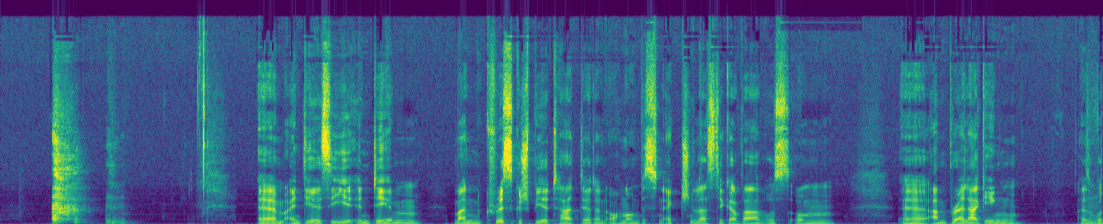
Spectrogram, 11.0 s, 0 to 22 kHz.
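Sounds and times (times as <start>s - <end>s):
person coughing: 0.5s - 1.4s
speech: 2.6s - 11.0s.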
